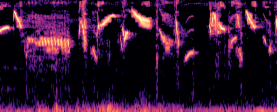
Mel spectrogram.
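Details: Black-throated canary singing vigorously in 'gacor' style as a master recording: opens with a fast buzzy rattle and a steady whistle, then continues with varied high slurred whistles and sharp chirps.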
